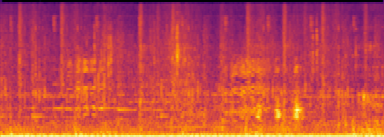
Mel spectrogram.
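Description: Minecraft sheep bleat several times in short, close calls over a constant low game hum.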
